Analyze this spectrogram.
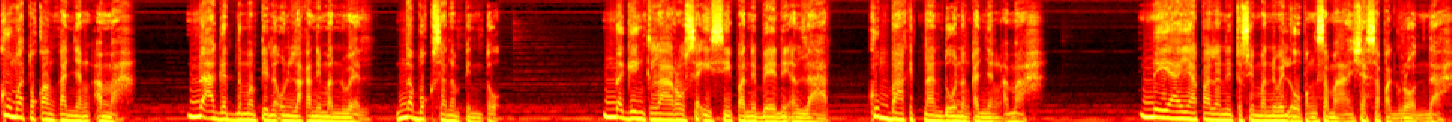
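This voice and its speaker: Music plays behind a man speaking at a moderate pace. His loudness stays very even while his pitch swings very widely. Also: medium pitch for a man. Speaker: storyteller. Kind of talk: horror story narration.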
